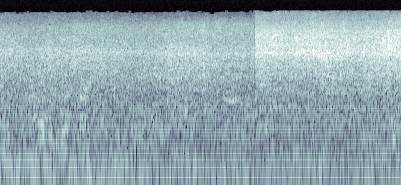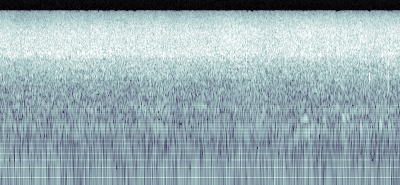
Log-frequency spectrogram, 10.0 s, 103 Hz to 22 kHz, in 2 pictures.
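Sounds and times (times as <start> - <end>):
constant hum: 0.0 - 10.0
faint voices: 8.1 - 10.0.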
